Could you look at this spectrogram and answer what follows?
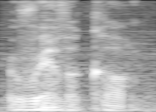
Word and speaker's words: Revocol: He pronounces Revocol with a hard K, unlike other people.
